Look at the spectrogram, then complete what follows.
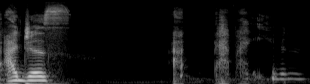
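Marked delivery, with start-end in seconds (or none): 1.7-3.1 embarrassed whisper. Real, not acted. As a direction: breathe it out, barely voiced. Embarrassed before confessing.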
